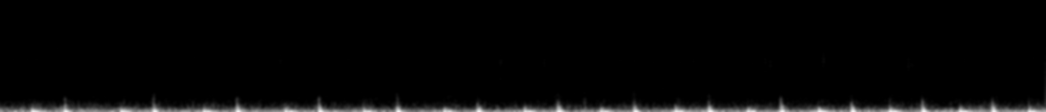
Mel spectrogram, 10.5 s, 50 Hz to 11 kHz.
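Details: Heartbeat of a 30-year-old: steady low thumping, about 85 beats a minute, faint background hum; normal heart sounds.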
